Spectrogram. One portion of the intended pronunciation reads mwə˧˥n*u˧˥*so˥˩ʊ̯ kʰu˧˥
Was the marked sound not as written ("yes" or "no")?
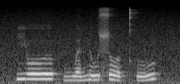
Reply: no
